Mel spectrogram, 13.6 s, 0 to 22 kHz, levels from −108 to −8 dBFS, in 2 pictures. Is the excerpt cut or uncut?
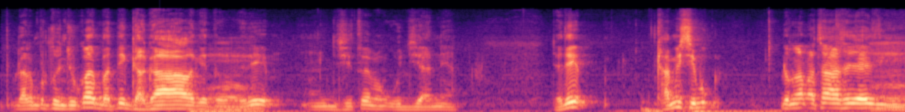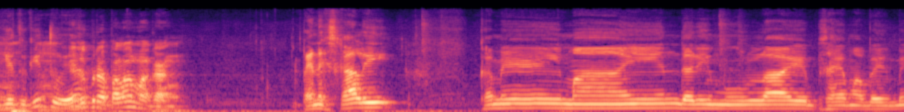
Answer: uncut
